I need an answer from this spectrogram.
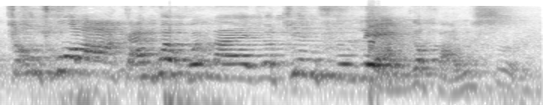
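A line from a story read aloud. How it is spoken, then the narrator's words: Sudden shout. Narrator (Chinese): 他突然在后面喊起来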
